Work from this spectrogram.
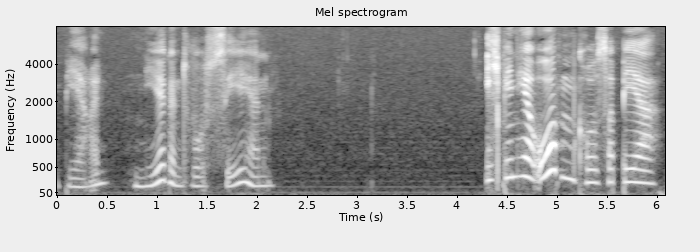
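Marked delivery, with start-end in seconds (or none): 4.3-6.0 loud high call from above. A narrator's reading. Little bear calling down to big bear, loud call. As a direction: call down proudly from the rocks. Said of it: "rief der kleine Bär".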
